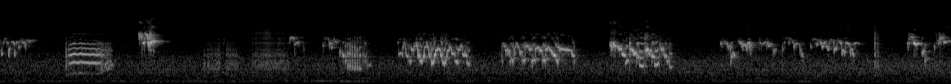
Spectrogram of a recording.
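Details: Budgerigars warbling in repeated raspy bursts of chatter about a second long, with squeaky chirps in between and a low background hum.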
